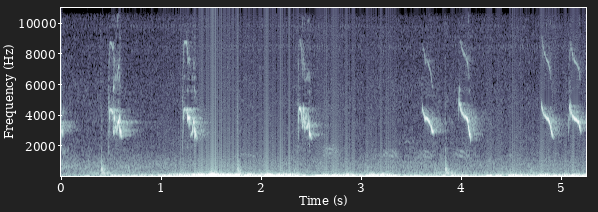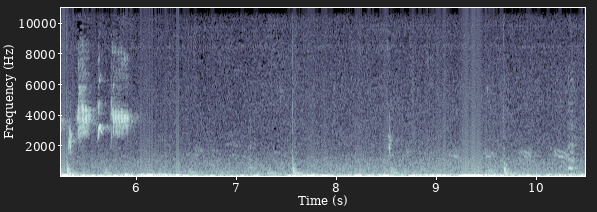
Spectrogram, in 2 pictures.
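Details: Florida mockingbird, a Northern mockingbird, in a backyard in the morning, giving bursts of sharp, high chirped notes in quick clusters, then sparser calls, over steady low rumble.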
